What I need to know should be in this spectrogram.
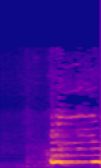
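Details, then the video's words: German Shepherd at bath time, a dog that dislikes baths, giving a short high whimper: a steady whining tone after a brief pause, swelling again at the end, with no other clear sounds. "Giving my german shepherd a bath"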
